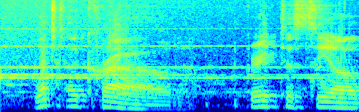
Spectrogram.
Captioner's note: voiceover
